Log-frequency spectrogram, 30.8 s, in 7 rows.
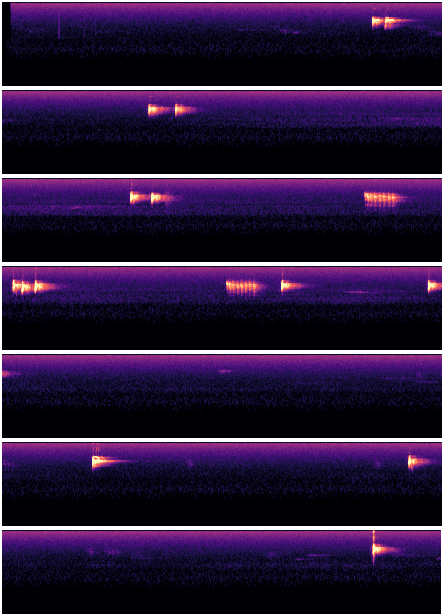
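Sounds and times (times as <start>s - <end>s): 
light background hiss: 0.0s - 30.7s
European robin tick calls: 2.5s - 4.7s, 5.9s - 6.4s, 10.1s - 10.6s, 12.4s - 13.9s, 15.4s - 17.8s, 22.9s - 23.3s, 25.7s - 26.4s, 30.1s - 30.5s.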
